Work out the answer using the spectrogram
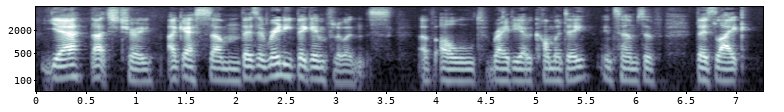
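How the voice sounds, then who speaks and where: Bright, low-pitched male podcast co-host. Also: flat delivery, measured pace, few pauses. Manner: informal, mildly sweary. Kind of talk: casual review chat.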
